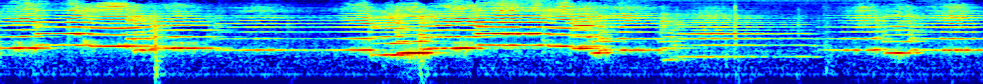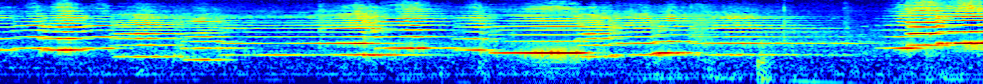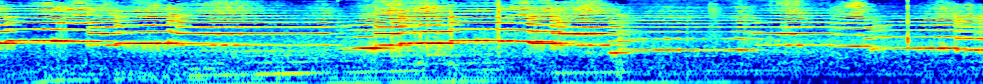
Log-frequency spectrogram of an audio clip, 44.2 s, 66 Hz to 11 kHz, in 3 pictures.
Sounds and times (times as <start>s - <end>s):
Violin, fiddle: 0.0s - 44.2s.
